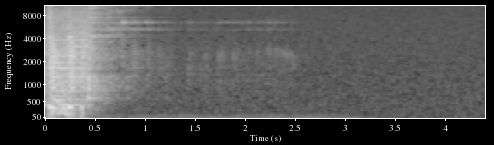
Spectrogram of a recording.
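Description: An electronic trap track ending: the beat cuts off about half a second in and a bright, hissy tail dies away over the next second. A faint high tone lingers briefly, then there is a quiet gap before the next track.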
